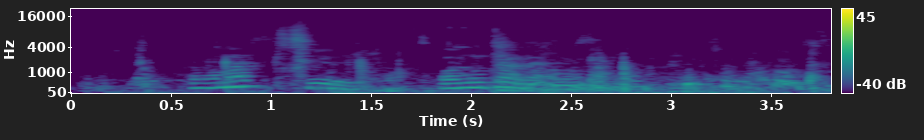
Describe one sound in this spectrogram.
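A woman speaks calmly into microphones close by.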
